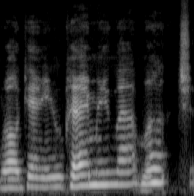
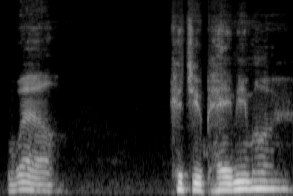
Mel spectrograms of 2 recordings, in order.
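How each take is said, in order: First: It is said in his normal voice. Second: It is said in a sexy lounge voice.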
